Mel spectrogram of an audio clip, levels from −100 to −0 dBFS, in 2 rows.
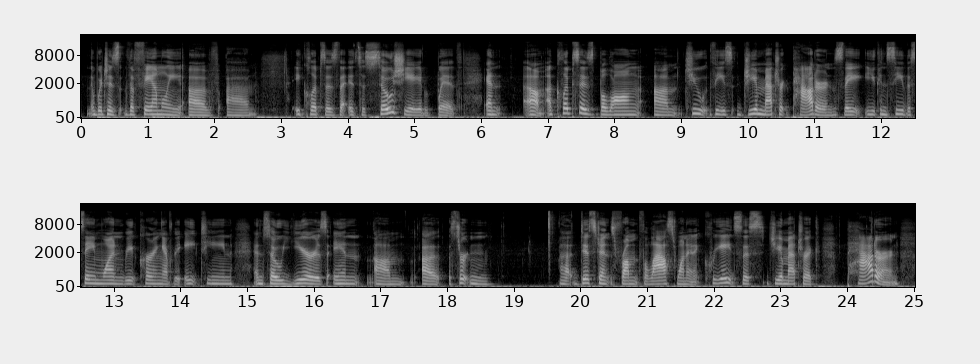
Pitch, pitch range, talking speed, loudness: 170 Hz, 150-180 Hz, 120 wpm, -36 LUFS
